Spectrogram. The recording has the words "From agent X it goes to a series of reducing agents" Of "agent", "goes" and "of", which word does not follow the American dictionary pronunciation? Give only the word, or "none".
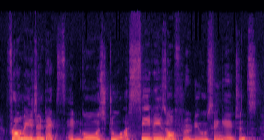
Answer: of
